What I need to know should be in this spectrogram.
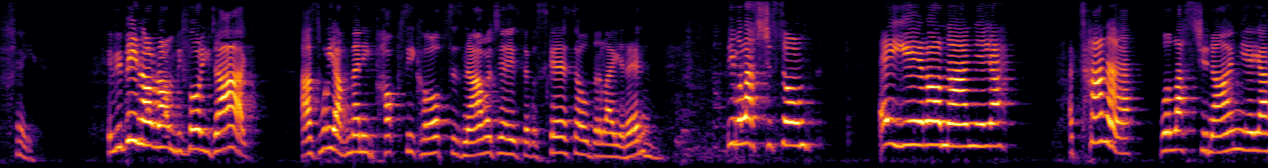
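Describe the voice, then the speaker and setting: A squeaky, put-on character voice jumps through very wide pitch swings and big swings in loudness. It moves at a moderate pace with long, frequent pauses. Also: woman, extremely high pitch for a woman. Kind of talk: amateur Shakespeare stage acting. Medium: stage play. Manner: cheeky, punning.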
